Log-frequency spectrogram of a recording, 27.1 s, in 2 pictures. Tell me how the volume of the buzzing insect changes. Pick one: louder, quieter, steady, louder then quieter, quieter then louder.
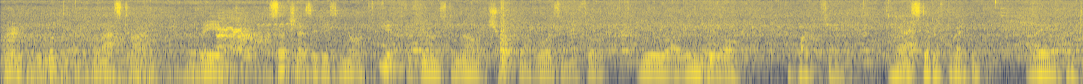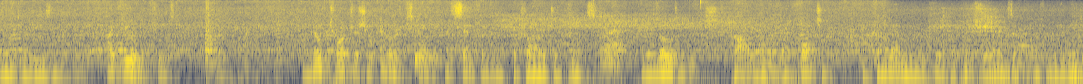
steady.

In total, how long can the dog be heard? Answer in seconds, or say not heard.
not heard.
